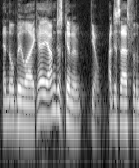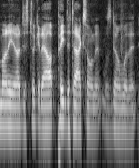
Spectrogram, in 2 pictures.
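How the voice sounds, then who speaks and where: A man's voice: medium pitch, fairly even intonation, fast talker. A man hosting a radio talk show on finance, steering the chat with questions and recaps. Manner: conversational, guides the talk with questions.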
